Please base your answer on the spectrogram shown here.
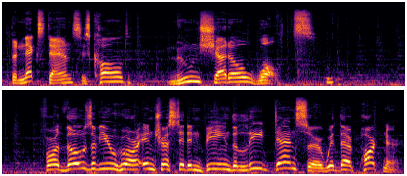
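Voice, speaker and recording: An actor voicing a theatrical male auctioneer at a noble banquet who announces bids in drawn-out calls. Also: high voice, fairly bright tone, exaggerated voice. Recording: game audio with music behind.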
